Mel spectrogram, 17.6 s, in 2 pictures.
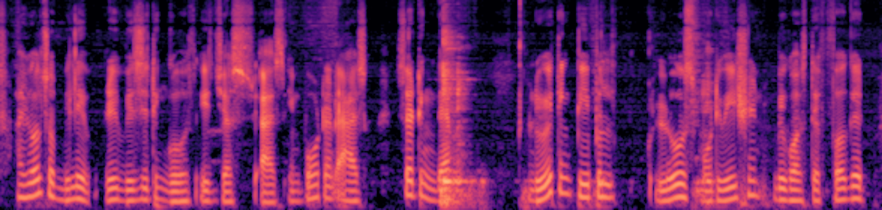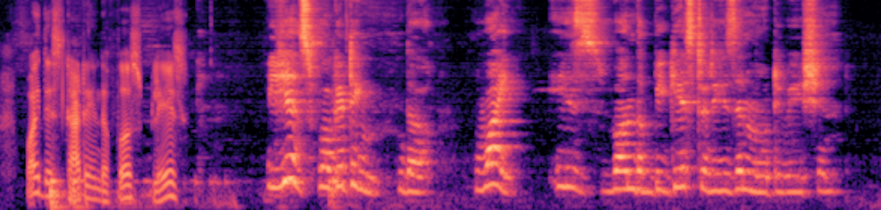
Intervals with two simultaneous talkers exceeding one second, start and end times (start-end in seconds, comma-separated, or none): none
